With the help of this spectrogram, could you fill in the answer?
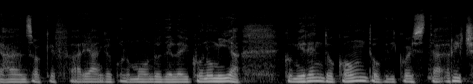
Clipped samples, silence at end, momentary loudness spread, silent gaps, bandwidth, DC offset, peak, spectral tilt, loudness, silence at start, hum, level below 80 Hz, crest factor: under 0.1%; 0 s; 8 LU; none; 12 kHz; under 0.1%; -18 dBFS; -6 dB/octave; -33 LUFS; 0 s; none; -72 dBFS; 16 dB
